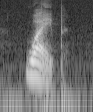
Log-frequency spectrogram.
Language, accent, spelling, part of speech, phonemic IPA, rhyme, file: English, US, wipe, verb / noun, /waɪp/, -aɪp, En-us-wipe.ogg
- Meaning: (verb) 1. To move an object over, maintaining contact, with the intention of removing some substance from the surface. (Compare rub.) 2. To smear (a substance) with this kind of motion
